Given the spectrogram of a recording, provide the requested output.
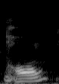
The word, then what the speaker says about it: tong: Copper is tong. Tong. Tong. Tong. T-O-N-G. Tong. Tong. Tong. Tong. Second tone too. Okay, yeah, good. Tong. Tong. Yeah, because this part gives a pronunciation. This part means together. Tong. The pronunciation is tong.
